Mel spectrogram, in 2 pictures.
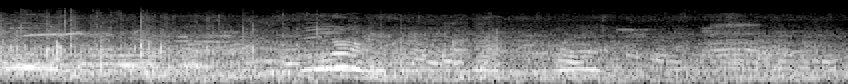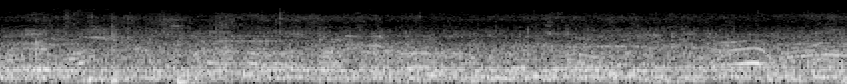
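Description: A large crowd chatters and calls out close by, outdoors.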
